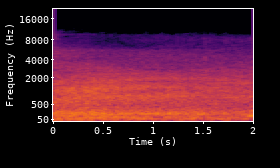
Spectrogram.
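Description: Steady low rumble of street traffic, easing slightly toward the end.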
